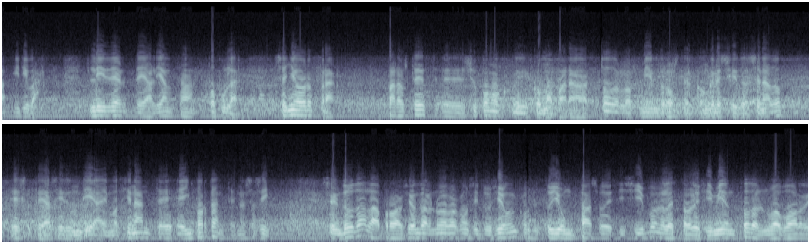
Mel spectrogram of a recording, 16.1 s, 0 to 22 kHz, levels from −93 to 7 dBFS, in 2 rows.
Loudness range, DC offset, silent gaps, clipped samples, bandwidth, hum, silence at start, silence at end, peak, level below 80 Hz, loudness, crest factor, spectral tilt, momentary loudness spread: 1 LU; under 0.1%; none; under 0.1%; 6.6 kHz; none; 0 s; 0 s; -2 dBFS; -42 dBFS; -17 LUFS; 14 dB; -9 dB/octave; 8 LU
